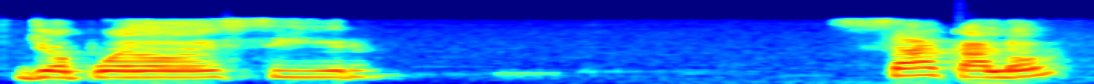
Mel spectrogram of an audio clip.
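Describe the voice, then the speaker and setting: A woman teacher giving a recorded grammar lesson, stressing each syllable slowly and deliberately. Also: a little high, fairly even intonation, no room sound, muffled recording, faint music behind.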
